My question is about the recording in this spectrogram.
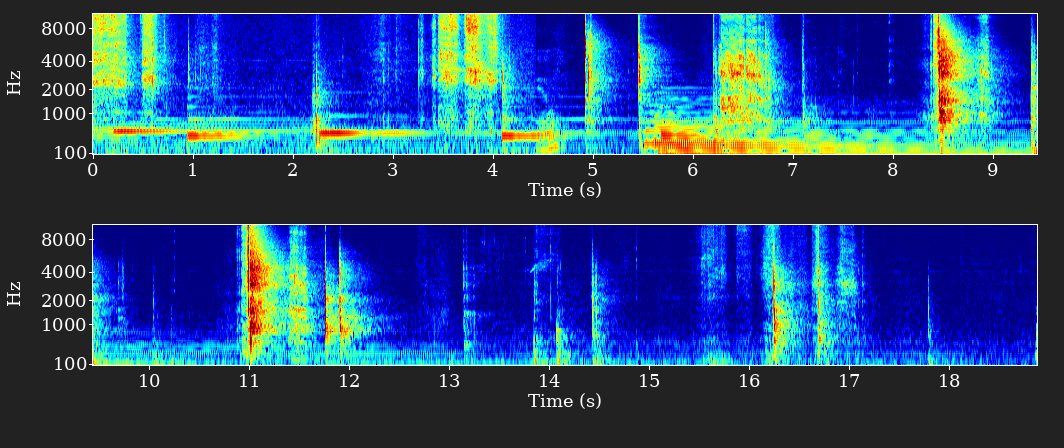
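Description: A vegetable peeler scraping strips off a raw carrot, then a kitchen knife cutting through carrot and beetroot onto a cutting board in irregular strokes, the loudest about halfway through. Soft background music with long held notes plays underneath.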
